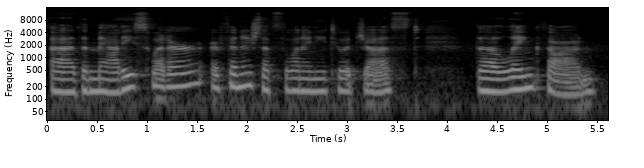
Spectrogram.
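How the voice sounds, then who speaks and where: A middle-aged woman talks casually to her viewers, her voice nasal and stuffy from blocked sinuses. Her voice sits fairly low and has a gravelly fry running through it. She rambles, filling gaps with ums and restarting her sentences. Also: a little slow. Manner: rambling, chatty, with many ums and self-corrections. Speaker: knitting channel host.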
